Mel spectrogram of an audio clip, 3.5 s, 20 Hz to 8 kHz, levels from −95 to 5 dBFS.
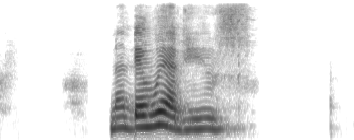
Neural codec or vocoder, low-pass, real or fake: codec, 44.1 kHz, 1.7 kbps, Pupu-Codec; 7.2 kHz; fake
